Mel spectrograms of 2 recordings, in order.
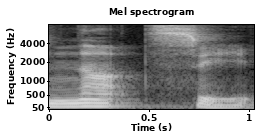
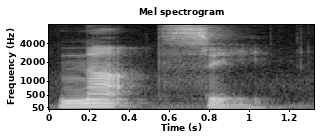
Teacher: So a word like Nazi as in the German socialist party is pronounced Nazi. It's pronounced more like a ts sound.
